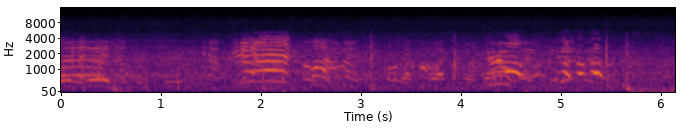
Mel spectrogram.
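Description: Short, unintelligible shouts called out across an outdoor soccer field during play, four separate calls, heard at a distance on camcorder audio.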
